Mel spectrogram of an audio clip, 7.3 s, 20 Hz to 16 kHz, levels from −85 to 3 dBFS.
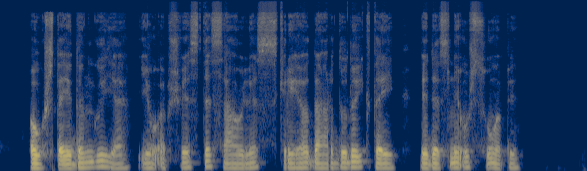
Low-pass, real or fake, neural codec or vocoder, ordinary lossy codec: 14.4 kHz; fake; vocoder, 44.1 kHz, 128 mel bands, Pupu-Vocoder; Opus, 24 kbps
